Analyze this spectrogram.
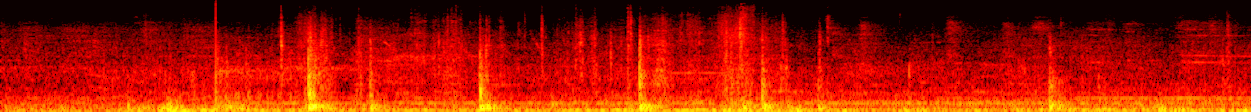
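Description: A plastic cover rattles and clicks as a hand handles it.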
